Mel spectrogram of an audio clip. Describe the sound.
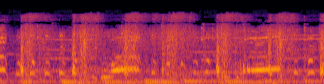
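A man imitates a clucking chicken while running around a car yard flapping his arms, letting out a quick run of loud clucks and squawks in an uneven, bouncing rhythm over a busy background.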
